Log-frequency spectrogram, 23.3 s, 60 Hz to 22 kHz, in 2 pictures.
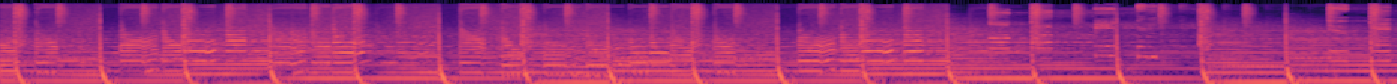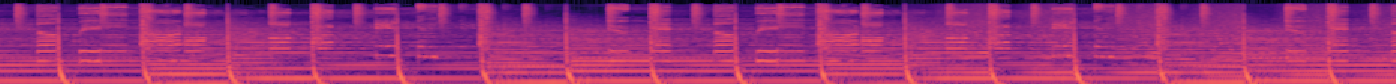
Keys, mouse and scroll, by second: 1.4 click, 2.4 click, 3.3 shift+a, 7.0 Tab, 7.9 r, 10.6 g, 16.3 ctrl+r, 18.1 click, 19.0 click, 20.3 x, 21.9 click, 22.4-22.9 scroll up 4, 23.1 shift+middle click.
